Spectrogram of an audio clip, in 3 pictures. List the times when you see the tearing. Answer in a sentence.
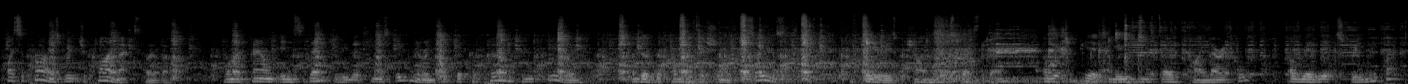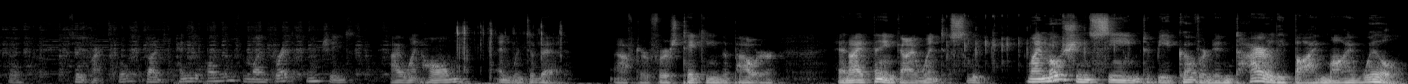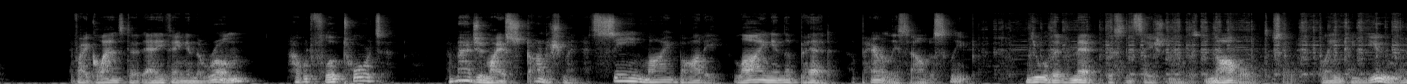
The tearing can be heard from 18.6 to 19.8 s.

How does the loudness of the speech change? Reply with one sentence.
The loudness of the speech goes up.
